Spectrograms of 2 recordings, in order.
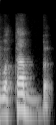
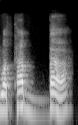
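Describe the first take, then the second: First: The word ends on a stopped final consonant. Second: The word ends with an added vowel sound. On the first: The reader stops on the word. The speaker calls it right. "we say watab" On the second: The doubled letter is fully read as if continuing. The speaker calls it wrong. "Instead of saying watabba"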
